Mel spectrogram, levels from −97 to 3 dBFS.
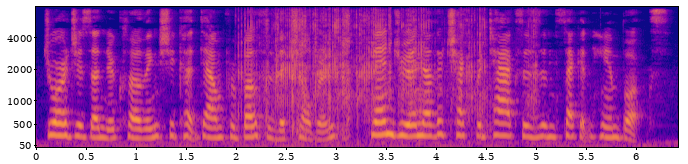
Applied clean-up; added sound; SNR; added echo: none; Mechanisms; 12 dB; none.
